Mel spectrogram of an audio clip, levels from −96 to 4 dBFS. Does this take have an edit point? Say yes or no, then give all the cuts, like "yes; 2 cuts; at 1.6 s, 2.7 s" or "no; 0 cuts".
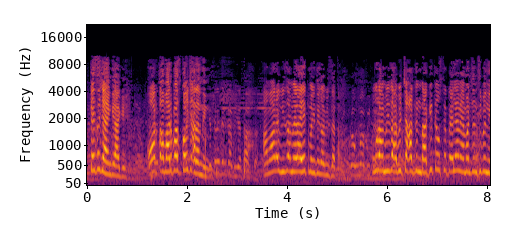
no; 0 cuts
